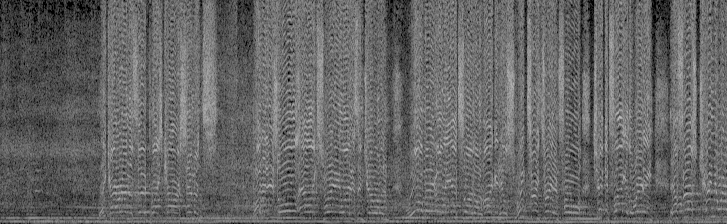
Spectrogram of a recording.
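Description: Junior sedan race cars' engines running steadily on a dirt speedway. About two seconds in, music with singing and a beat comes in over them.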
